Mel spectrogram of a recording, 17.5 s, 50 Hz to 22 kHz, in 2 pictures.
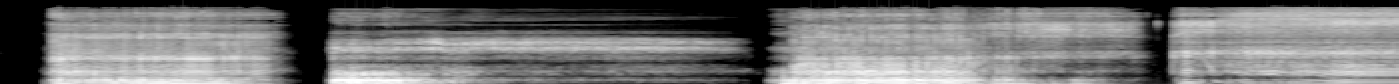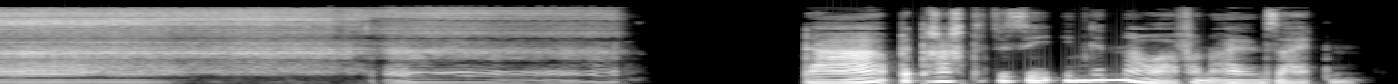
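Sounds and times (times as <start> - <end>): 
human voice imitating a wolf snoring: 0.3 - 3.5, 4.8 - 12.8
speech: 14.7 - 17.2.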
